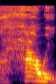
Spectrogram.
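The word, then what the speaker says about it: Howey: passed what's called the Howie test. Write that down, Howie. Just like a buddy of yours named Howie. It's how it's spelled.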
